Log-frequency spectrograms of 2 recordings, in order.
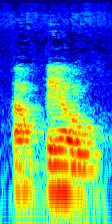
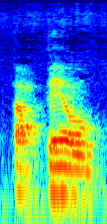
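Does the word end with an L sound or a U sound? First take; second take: U sound; U sound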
